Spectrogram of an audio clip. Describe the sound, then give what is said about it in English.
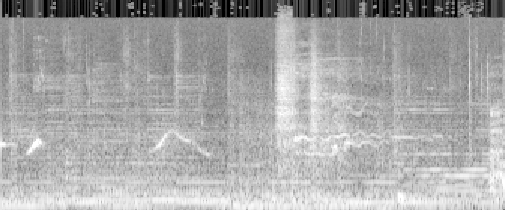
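Gentle whistling by an old man in a video game: a few soft, short tones that glide up and down, spaced apart over a faint, steady background. “there's an old man. He's whistling gently to himself.”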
